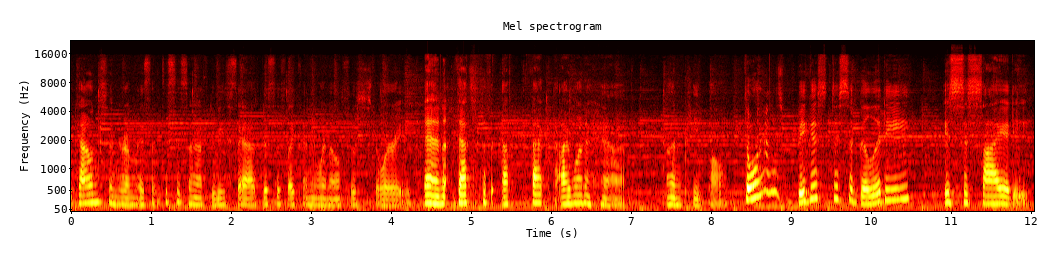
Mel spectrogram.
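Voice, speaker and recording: A middle-aged woman, an author and parent, speaking candidly and conversationally in an interview. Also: medium pitch.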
